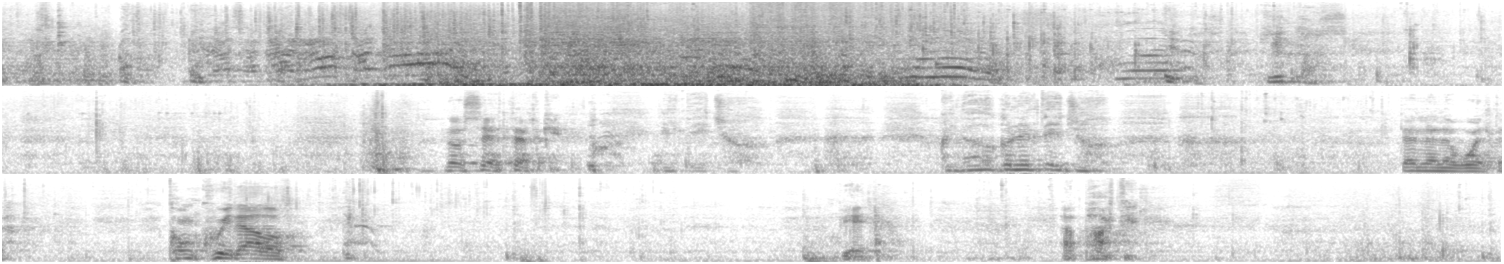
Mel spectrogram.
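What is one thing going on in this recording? Men call out commands tensely, close by.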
